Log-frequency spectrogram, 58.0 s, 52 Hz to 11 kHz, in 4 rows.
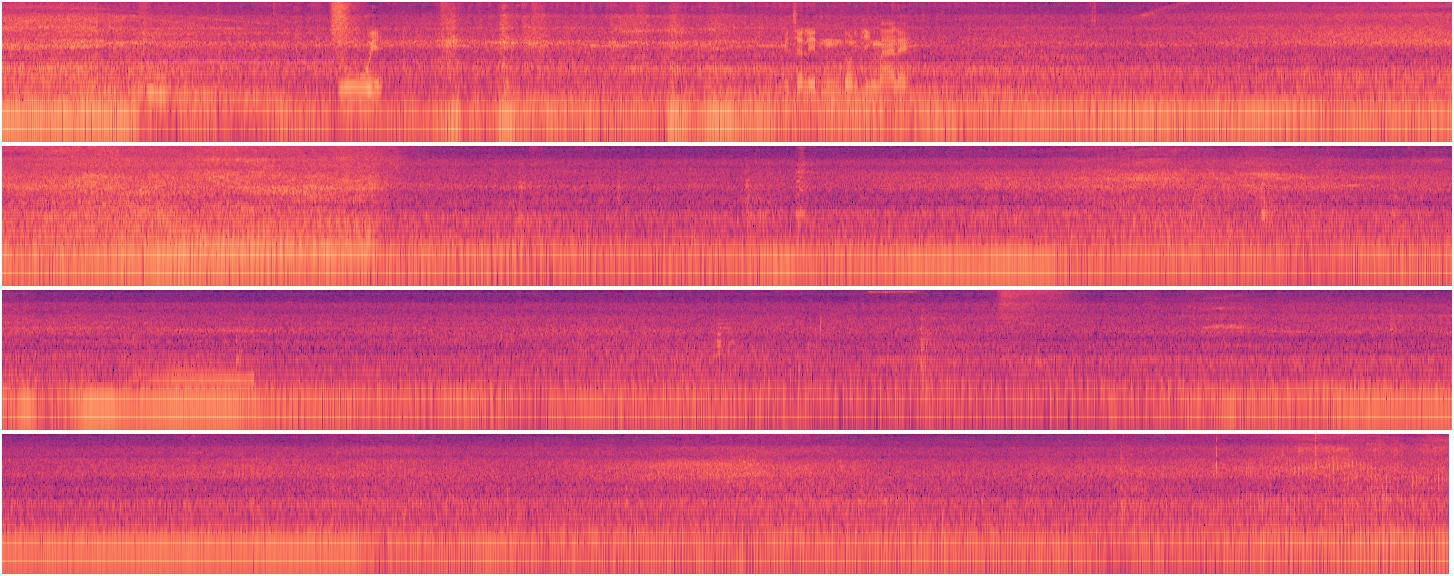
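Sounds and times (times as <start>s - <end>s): diesel truck engine revving: 0.0s - 57.9s
loud air hiss: 3.1s - 3.8s, 38.9s - 39.8s, 49.0s - 52.9s.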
